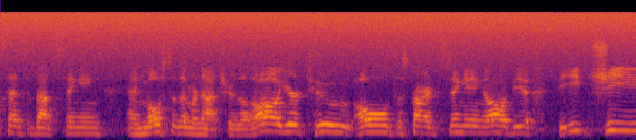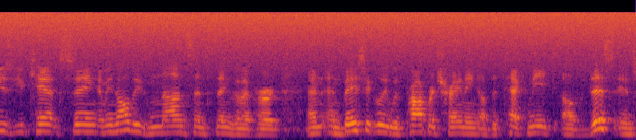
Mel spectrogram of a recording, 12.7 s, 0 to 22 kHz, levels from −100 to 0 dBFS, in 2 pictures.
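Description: From the first moment to the end, the whole clip carries low bit depth with noise shaping. The sound sounds like it's been squeezed down to about 3 bits, and the rounding error has been fed back so the noise gets shoved up toward the top of the band. What you hear is a constant, thin, bright hiss that gets much stronger toward the highs, sitting only around 15 dB under the sound itself.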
